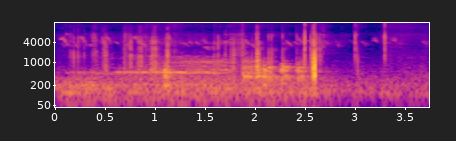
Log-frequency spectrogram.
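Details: Brood hen with nine young chicks giving a drawn-out low murmuring cluck, then a cluster of short clucks and a sharp click, followed by near quiet with a few faint taps.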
